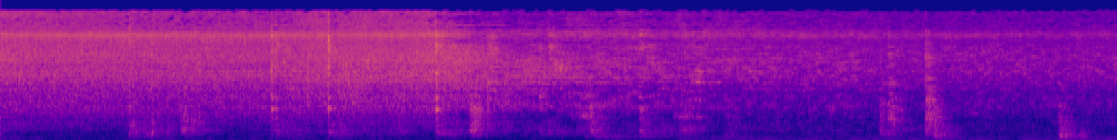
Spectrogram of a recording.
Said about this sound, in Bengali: এবার এই ফোড়নের উপরে আমি একটা কুচানো পেঁয়াজ দিয়ে দিচ্ছি। আর একটা কেটে রাখা বেগুন দিয়ে দিলাম।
